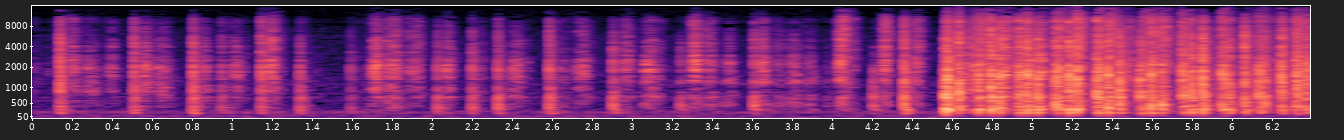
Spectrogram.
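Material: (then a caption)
Cardboard. Fingertips and nails trace and tap the lid of a medium, hollow cardboard Yahtzee board game box resting on a wooden floor. Light, dry taps come in a loose, uneven rhythm for the first four and a half seconds. Then the tapping turns faster, louder and fuller, with a hollow mid-pitched body.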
